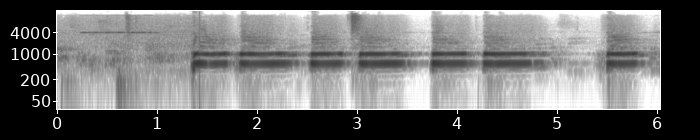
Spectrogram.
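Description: Blues harmonica amplified through a vocal microphone, playing a riff of short, repeated chords in a steady rhythm of about two a second. The riff starts about a second and a half in and pauses briefly near the end.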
